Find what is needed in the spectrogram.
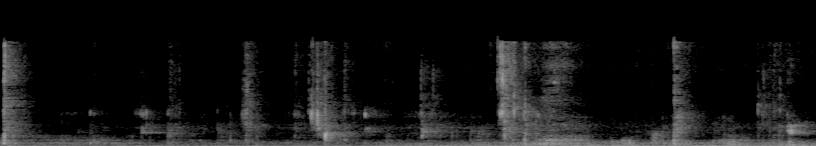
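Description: Faint sounds of a sandwich being bitten and chewed, mostly near silence with a few soft clicks spread through.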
